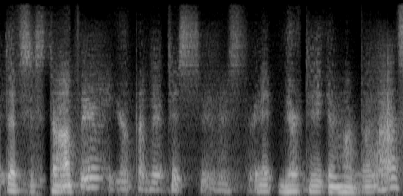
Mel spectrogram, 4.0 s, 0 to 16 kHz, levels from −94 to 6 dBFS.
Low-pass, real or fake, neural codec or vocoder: 14.4 kHz; fake; codec, 44.1 kHz, 0.9 kbps, DAC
